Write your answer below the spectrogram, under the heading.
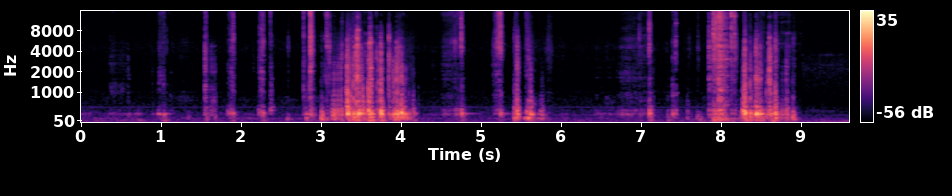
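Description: Steel marking tools and a pencil being handled on a beech block on a wooden workbench: a string of clicks, clinks and knocks, with two longer spells of rubbing and scraping, one about three seconds in and one near the end.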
